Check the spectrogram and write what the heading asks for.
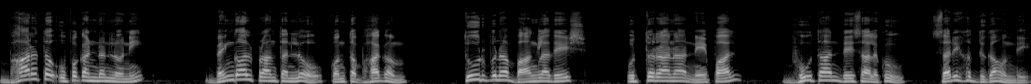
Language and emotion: Telugu, neutral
